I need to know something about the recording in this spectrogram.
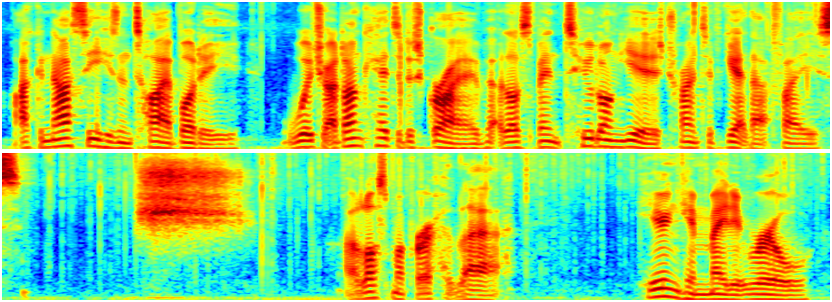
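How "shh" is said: soft voiceless shush. A narrator's reading. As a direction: hush them with a long, quiet shh. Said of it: "as if he's still shushing me".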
